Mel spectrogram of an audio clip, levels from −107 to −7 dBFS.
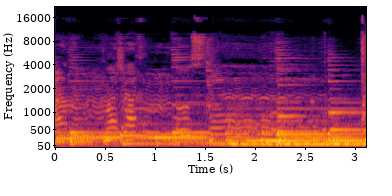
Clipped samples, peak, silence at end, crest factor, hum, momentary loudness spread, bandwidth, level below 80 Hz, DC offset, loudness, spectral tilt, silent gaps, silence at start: under 0.1%; -10 dBFS; 0 s; 16 dB; none; 7 LU; 10.5 kHz; -46 dBFS; under 0.1%; -27 LUFS; -8 dB/octave; none; 0 s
